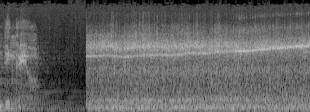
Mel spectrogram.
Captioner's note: airplane ascending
